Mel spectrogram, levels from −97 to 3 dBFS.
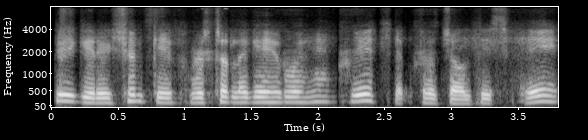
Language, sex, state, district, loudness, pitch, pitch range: Hindi, male, Chandigarh, Chandigarh, -17 LUFS, 155 Hz, 140-180 Hz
